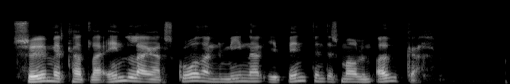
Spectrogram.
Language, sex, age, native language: Icelandic, male, 40-49, Icelandic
